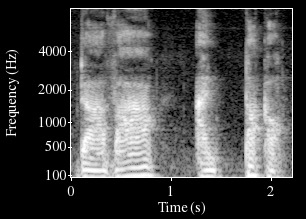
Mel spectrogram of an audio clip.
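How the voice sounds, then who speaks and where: A deep-voiced nostalgic old storyteller. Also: male voice, steady tone, takes it slowly, fairly bright tone. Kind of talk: 1950s radio drama acting.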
